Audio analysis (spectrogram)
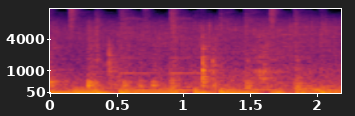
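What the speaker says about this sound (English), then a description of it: "Give them a good stir in." Noodles and bean sprouts are stirred in a hot pan, sizzling under repeated scraping and tossing strokes at close range, with no one talking.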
